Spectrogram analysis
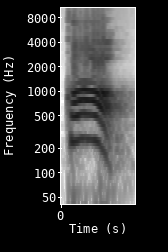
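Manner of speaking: "copo" with a long, loud CO; stress on CO. Shown as a demonstration. Teacher showing the tonic syllable, stretched first syllable of "copo". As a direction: hold the CO of "copo", then drop the po. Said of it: "Qual que é a sílaba tônica de copo?".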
